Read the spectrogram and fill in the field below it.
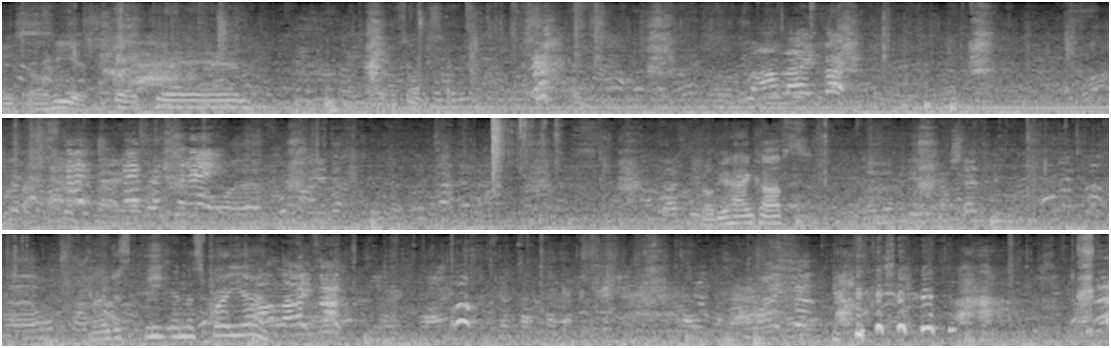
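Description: Men and women in a crowd talk and shout nearby, outdoors.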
